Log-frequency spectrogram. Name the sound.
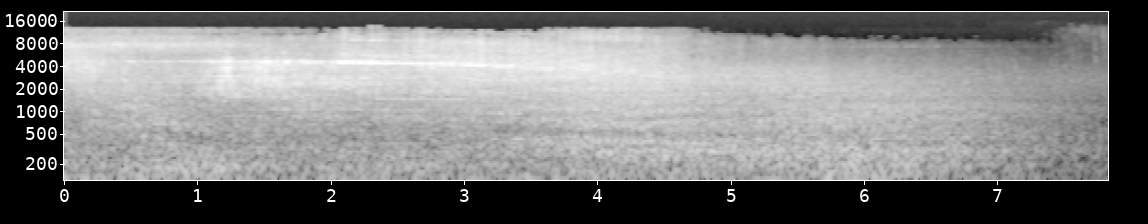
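airplane taking off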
